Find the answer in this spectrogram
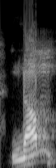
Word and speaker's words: numb: used as an adjective num we have got a few times part of speech adjective the letter B is silent unable to feel anything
